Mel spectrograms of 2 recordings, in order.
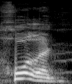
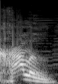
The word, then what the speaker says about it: Haaland: Acabo de descubrir que la pronunciación del nombre del jugador noruego no es Rallan, como decíamos, es Rolan, que en Brasil se convierte en rola, ¿verdad?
